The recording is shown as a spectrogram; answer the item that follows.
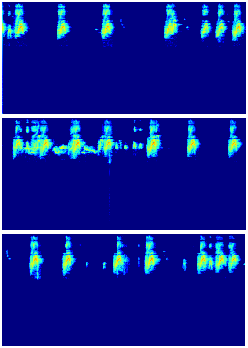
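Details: Several young house finches wait at and below a backyard feeder in rain, chirping and flapping wings at parents to be fed; steady series of sharp high chirps about every half second, with a denser overlapping burst midway.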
